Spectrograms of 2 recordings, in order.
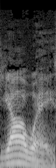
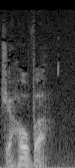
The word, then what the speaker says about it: Yahweh: His name is Yahweh, sometimes pronounced Jehovah.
